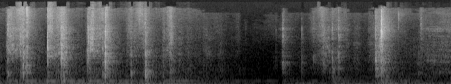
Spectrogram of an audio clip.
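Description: Playing cards for the Marvel Champions card game are dealt onto a table in a quick run of soft slaps and flicks, followed by a brief pause and a few more card sounds, faint and close.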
